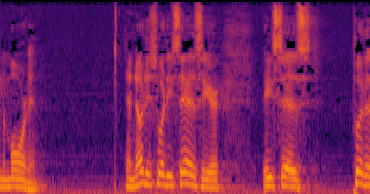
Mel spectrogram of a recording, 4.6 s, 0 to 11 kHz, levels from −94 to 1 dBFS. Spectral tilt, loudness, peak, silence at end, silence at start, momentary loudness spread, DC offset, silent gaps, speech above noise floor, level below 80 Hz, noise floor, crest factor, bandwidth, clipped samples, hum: -4 dB/octave; -24 LUFS; -8 dBFS; 0 s; 0 s; 15 LU; 0.2%; none; 25 dB; -46 dBFS; -49 dBFS; 18 dB; 10.5 kHz; under 0.1%; none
